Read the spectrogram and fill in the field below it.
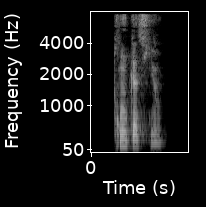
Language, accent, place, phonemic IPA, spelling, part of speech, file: French, France, Lyon, /tʁɔ̃.ka.sjɔ̃/, troncation, noun, LL-Q150 (fra)-troncation.wav
- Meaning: 1. clipping 2. disfixation, back-formation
